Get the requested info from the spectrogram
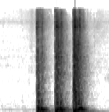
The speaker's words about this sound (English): My mother knocked on the door.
